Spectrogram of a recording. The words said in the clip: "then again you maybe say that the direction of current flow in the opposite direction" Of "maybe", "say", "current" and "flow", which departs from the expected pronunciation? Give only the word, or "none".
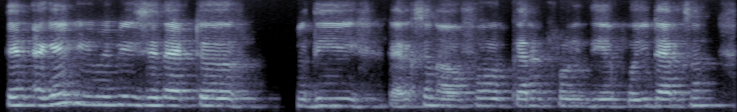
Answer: flow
